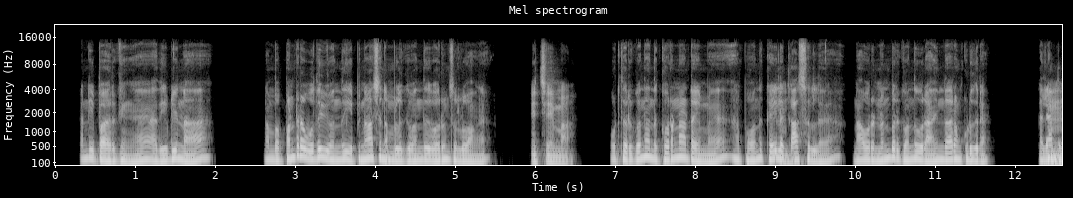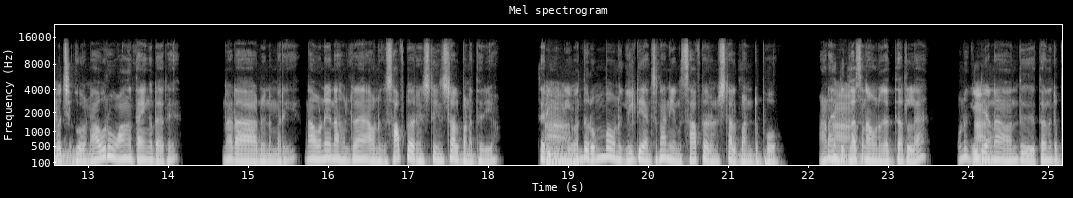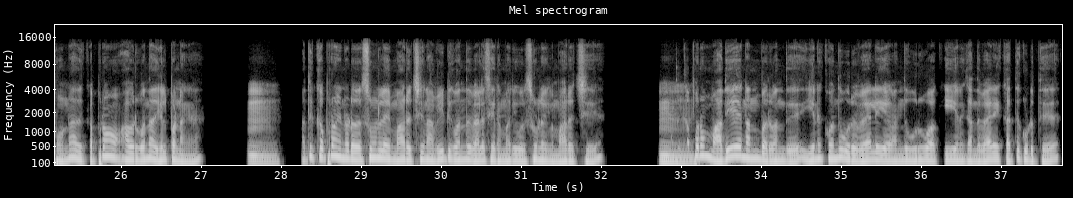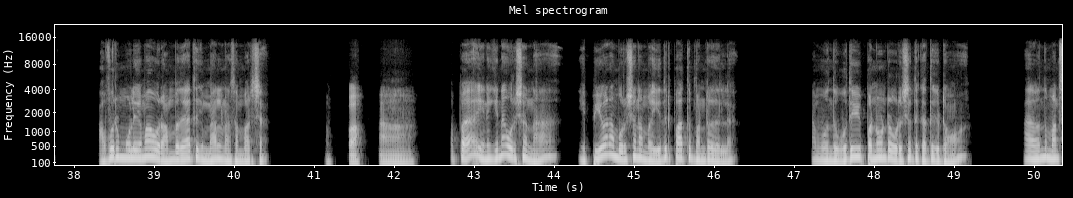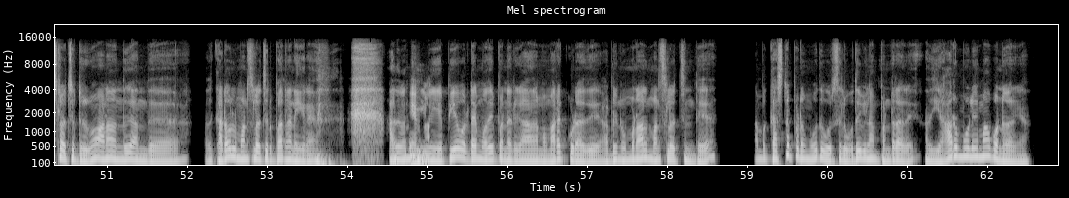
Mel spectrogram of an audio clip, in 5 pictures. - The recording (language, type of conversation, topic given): Tamil, podcast, கற்றதை நீண்டகாலம் நினைவில் வைத்திருக்க நீங்கள் என்ன செய்கிறீர்கள்?
- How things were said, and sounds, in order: other background noise; in English: "சாஃப்ட்வேர் ஹிஸ்ட்ரி இன்ஸ்டால் பண்ண தெரியும்"; in English: "கில்டியா"; in English: "சாஃப்ட்வேர் இன்ஸ்டால்"; "அதுக்கு" said as "அது"; in English: "கில்டியாண்ணா"; surprised: "அப்பா"; chuckle; sigh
